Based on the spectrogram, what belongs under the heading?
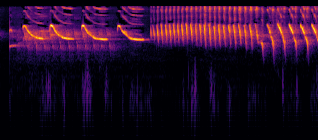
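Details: Canary delivering a special cengkok in vigorous gacor song, played to encourage other canaries to sing: four clear falling whistles, then an abrupt switch to a dense, fast, even trill.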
